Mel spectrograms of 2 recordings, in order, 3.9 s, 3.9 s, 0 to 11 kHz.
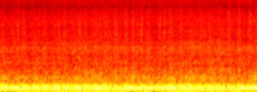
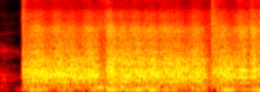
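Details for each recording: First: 1966 Chrysler New Yorker V8 after sitting 18 years, carb cleaned out: deep, even low burble, steady rhythm, no knocks or misses; idling lovely and quiet on first revival run. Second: 1966 Chrysler New Yorker V8, parked 18 years (last tagged 2005), first start with fuel drip-fed into the carb: runs ragged like a bus with near-stalls, not getting enough fuel; carb needs a rebuild.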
